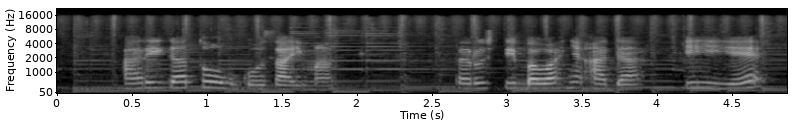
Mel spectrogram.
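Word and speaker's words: ありがとうございます: Di sini ada arigatou gozaimasu. Arigatou gozaimasu. Artinya terima kasih. Di sini O-nya adalah bunyi panjang. Kemudian U yang terakhir ini diucapkan kecil seperti nggak terucapkan. Arigatou gozaimasu.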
